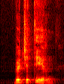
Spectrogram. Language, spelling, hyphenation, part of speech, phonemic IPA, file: Dutch, budgetteren, bud‧get‧te‧ren, verb, /ˈbʏ.dʒɛˈteː.rə(n)/, Nl-budgetteren.ogg
- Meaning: to budget, to plan (into) a budget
